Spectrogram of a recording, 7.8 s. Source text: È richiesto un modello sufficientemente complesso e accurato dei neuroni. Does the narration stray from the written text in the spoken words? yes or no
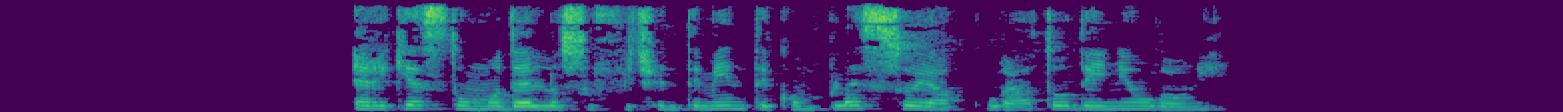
no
